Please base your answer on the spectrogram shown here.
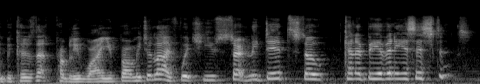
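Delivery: high, fast rambling snowman; chatty snowman. A narrator's reading. Talkative snowman offering Father Christmas help, rambling. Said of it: "rather talkative sort of a snowman".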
